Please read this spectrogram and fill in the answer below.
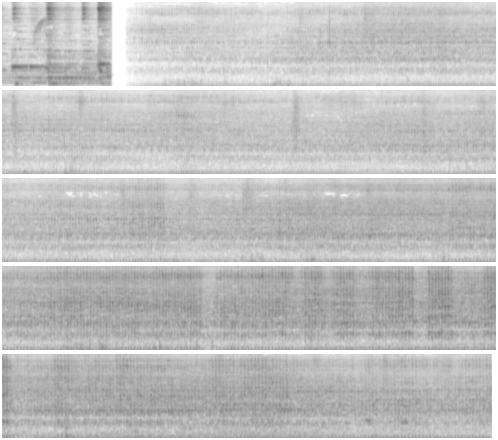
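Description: Swaraj tractor's diesel engine running steadily as the tractor drives, growing louder about a third of the way in and again past the middle.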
